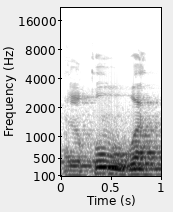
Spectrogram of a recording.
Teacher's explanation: ഉലിൽ ഖുവ്വതി ഇദ് ഖാല ലഹു ഖൗമു, അൽ ഖുവ്വ ഖാഫിന് നിസ്ബിയ തഫ്ഖീമുണ്ട്, ഇസ്തിഅലാൻ്റെ അക്ഷരമാണ്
